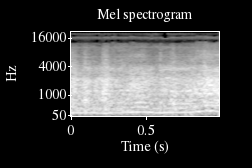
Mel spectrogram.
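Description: Mitsubishi-free note aside, an S2000 rally car on a Cyprus rally stage holds its engine high in the revs, a steady loud buzzing drone with slight pitch wavering, close and continuous.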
